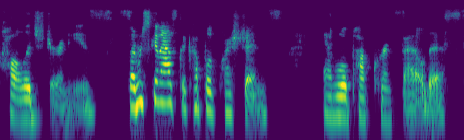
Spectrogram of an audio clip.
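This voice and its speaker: A woman uses an ordinary speaking voice with an American accent, a medium pitch and lively intonation. She talks at a fairly quick pace against a quiet background. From US West Coast. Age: 30s. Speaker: campus ministry staff. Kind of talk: interview; scripted presentation.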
